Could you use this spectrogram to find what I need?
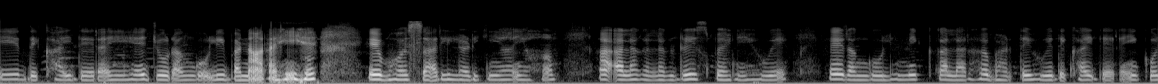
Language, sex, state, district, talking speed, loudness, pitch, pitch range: Hindi, female, Chhattisgarh, Raigarh, 155 wpm, -21 LUFS, 210 Hz, 205-225 Hz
